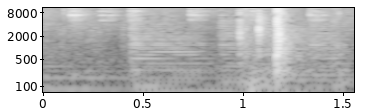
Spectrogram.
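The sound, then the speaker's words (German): Knocking on a room door: a few dull, hollow raps close together near the end, moderately loud, following a quiet stretch with low background noise. “Ich klopfe an. Mal sehen, ob er da ist.”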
